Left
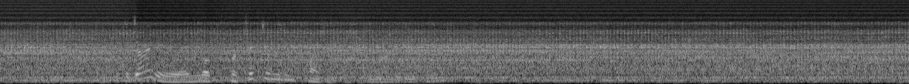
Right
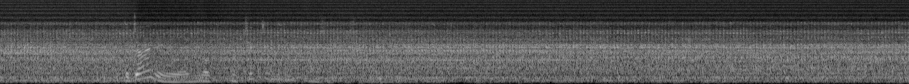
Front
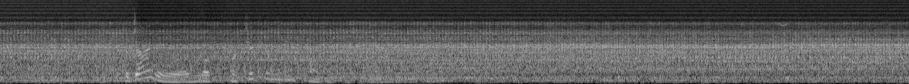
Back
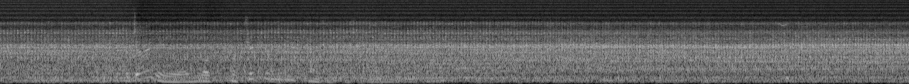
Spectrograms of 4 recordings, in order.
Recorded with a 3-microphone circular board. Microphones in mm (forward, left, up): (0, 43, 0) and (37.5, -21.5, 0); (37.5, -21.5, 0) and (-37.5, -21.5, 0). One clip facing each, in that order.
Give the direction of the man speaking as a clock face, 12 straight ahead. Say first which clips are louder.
Right 1 dB, front 3 dB; 12 o'clock.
